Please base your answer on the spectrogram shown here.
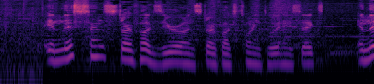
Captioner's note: stumbles on words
